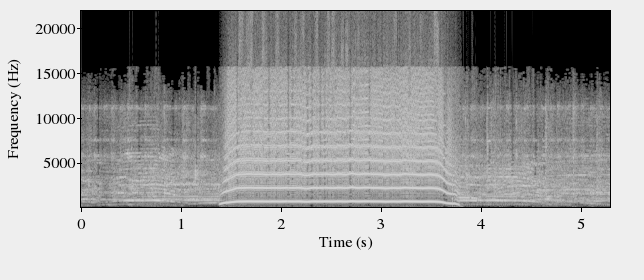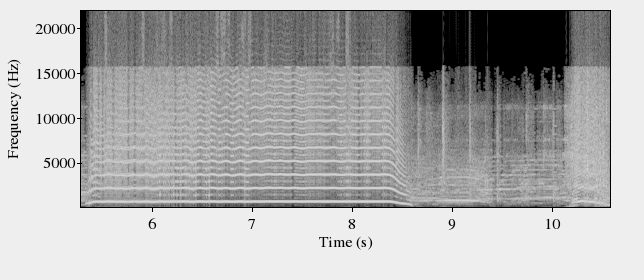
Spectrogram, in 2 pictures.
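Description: A congregation praising aloud, broken by two long, very loud held shouts from one voice. Each swoops up into a steady high note, holds it for two to three seconds, then falls away. The shouts are loud enough that the recording clips on them.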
